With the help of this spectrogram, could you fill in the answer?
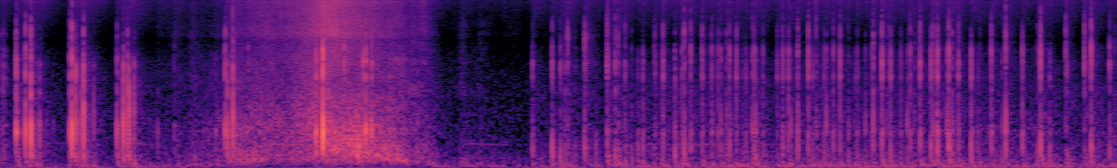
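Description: Long nails tap and scratch the frosted plastic bottom of a plastic cosmetic jar resting upside down. A few sharp, bright taps give way to a long, hissy scratch that swells and fades. A steady run of quick, light clicking taps and scratches follows, all at a quiet level.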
